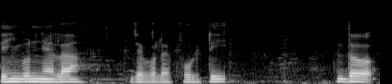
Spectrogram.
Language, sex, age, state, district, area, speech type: Santali, male, 30-45, West Bengal, Dakshin Dinajpur, rural, spontaneous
